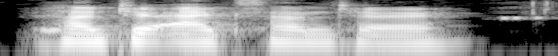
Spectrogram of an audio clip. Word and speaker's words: Hunter x Hunter: I always called it Hunter x Hunter. Yeah, that's what I've always called it. Yeah. I thought it was at first, and then I found out that the X is silent.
